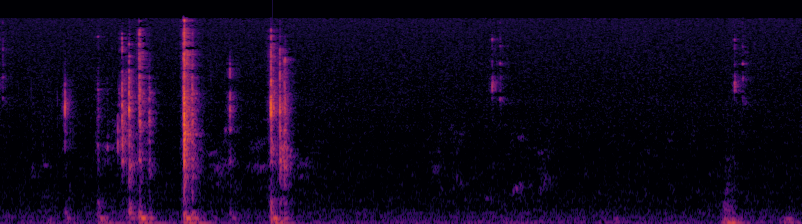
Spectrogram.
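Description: Faint computer keyboard keystrokes, a scattered handful of clicks bunched in the first three seconds with one more near the end.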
